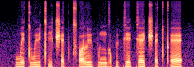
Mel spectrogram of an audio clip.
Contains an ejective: yes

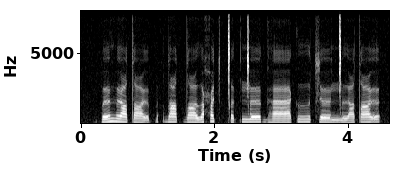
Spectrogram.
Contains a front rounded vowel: yes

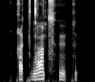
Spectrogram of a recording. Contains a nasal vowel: yes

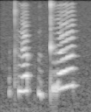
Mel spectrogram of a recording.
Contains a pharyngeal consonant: no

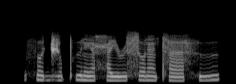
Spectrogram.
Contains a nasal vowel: yes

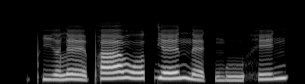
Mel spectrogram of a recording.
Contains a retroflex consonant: no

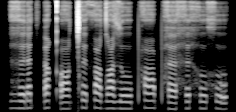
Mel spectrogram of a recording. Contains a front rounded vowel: no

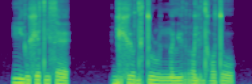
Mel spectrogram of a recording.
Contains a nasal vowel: no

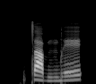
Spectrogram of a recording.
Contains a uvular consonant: no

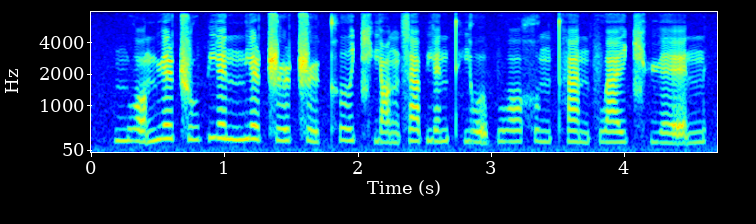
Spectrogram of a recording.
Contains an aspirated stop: yes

